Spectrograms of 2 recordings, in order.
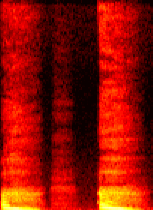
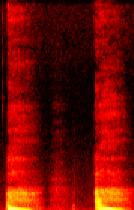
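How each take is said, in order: First: Very loud, high acted moans; hard moan. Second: Short, raised acted moans; light moan. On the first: Voice actor demonstrating line five, hard loud moans. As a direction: moan hard at full volume. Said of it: "Hard fucking one". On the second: Voice actor demonstrating line four, light moans. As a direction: give two brief, lighter moans. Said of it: "That's a light one". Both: Shown as a demonstration.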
